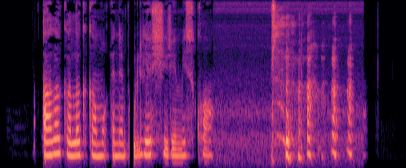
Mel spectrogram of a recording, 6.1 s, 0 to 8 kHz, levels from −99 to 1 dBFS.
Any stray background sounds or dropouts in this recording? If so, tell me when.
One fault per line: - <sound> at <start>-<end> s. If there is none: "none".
- dropout at 1.9-2.0 s
- laugh at 4.1-5.3 s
